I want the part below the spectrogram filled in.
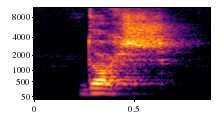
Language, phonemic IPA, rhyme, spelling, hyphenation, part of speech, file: Dutch, /dɔrs/, -ɔrs, dors, dors, noun / verb, Nl-dors.ogg
- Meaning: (noun) 1. threshing floor, usually in a barn 2. a barn or shed where agricultural equipment is stored; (verb) inflection of dorsen: first-person singular present indicative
